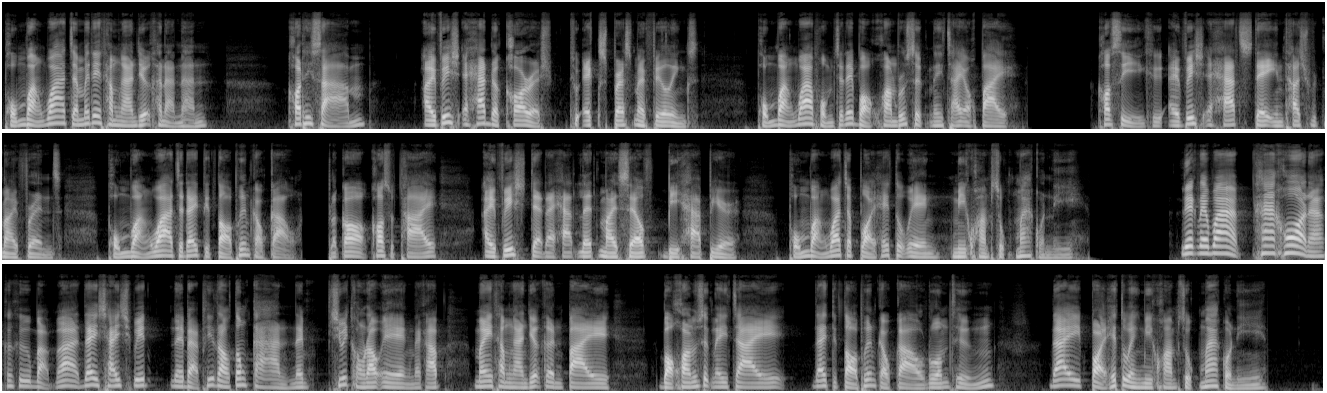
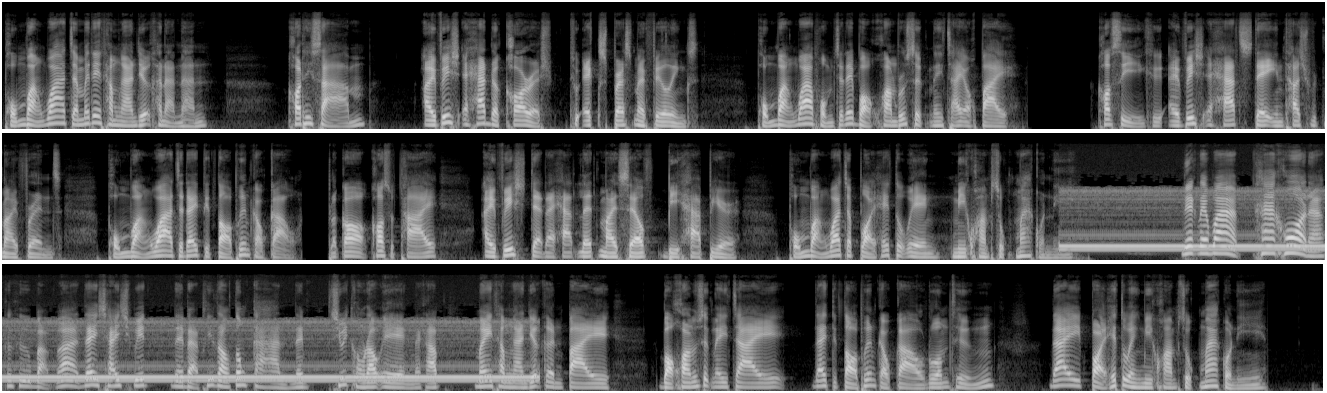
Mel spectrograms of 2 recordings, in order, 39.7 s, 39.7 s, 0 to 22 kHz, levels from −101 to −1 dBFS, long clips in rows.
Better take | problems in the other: first | phone ringing; noticeable; from 24 to 32 s; peak 1 dB below the speech

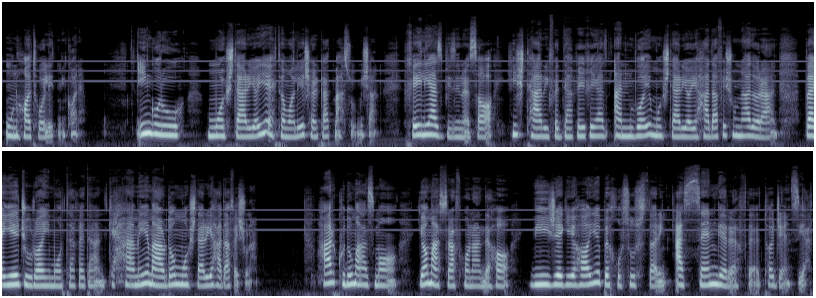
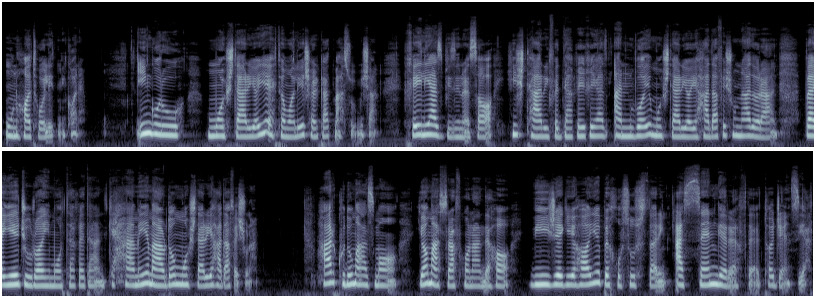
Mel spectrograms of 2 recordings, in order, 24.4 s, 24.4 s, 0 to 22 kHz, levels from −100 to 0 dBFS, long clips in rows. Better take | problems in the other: second | high-pitched whine; faint; throughout; 2.5 kHz, 25 dB below the speech

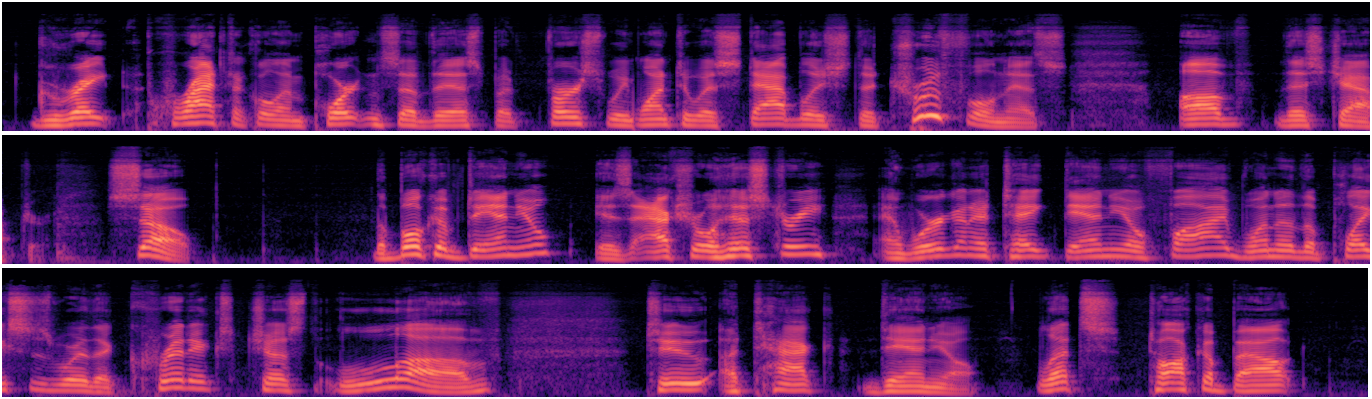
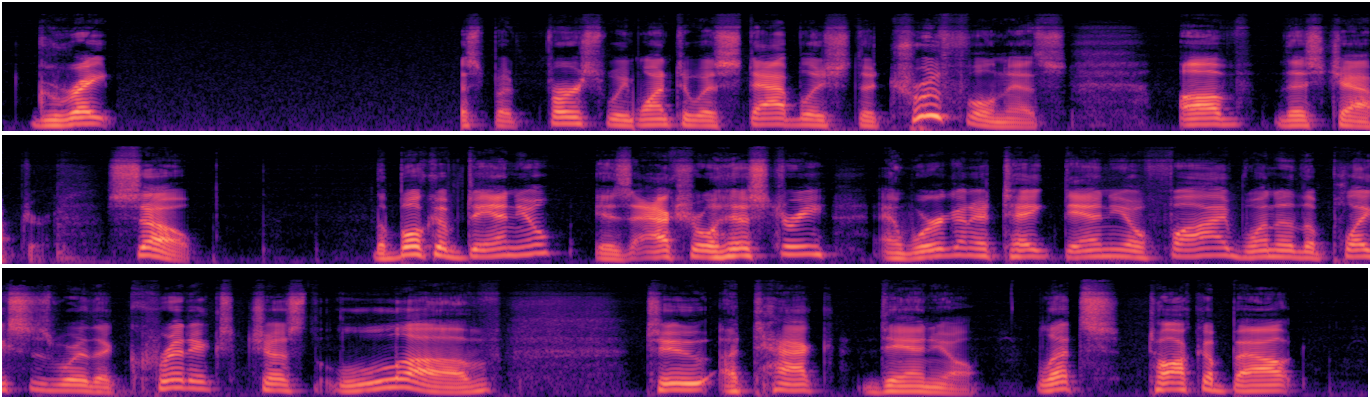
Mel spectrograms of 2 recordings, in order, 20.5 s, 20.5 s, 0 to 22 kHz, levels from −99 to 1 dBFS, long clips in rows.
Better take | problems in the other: first | audio cutting out; at 0.5 s for 1.5 s

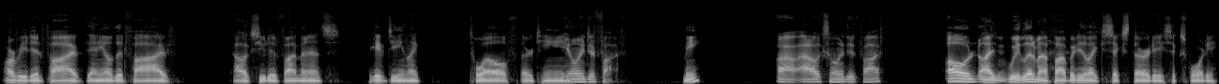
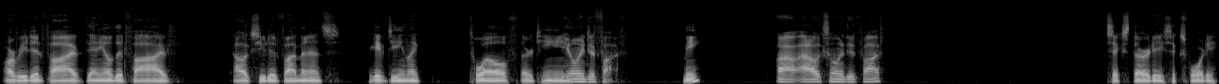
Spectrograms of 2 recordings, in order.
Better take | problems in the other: first | audio cutting out; at 9.5 s for 1.5 s

